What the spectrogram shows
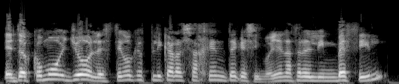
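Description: A young man spins a comic party anecdote, animated and freely swearing as he acts out other people's voices. His voice sits a little high for a man. It is recorded dry and close, with light music behind him. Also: brisk, dry recording, lo-fi sound. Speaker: storyteller on a New Year's Eve show. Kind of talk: comic anecdote told to friends.

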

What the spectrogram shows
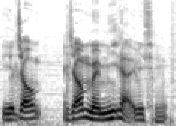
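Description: A man's voice: mid-range voice, brisk, no room sound, soft background music. A young man with an Argentine Rioplatense accent, a podcast host animatedly telling a funny story in casual chat, acting out what people said. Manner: animated storyteller, acts out quotes, laughs often.

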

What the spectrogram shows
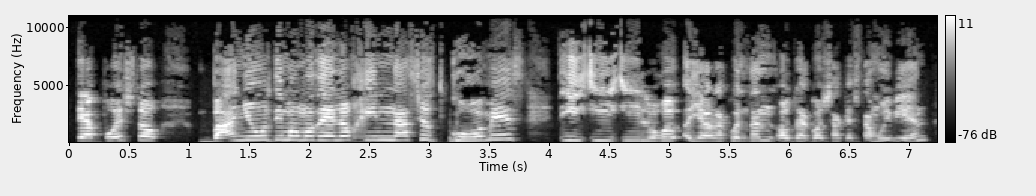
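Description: A woman in casual chat, recapping a show with animated retellings, acting out the lines and swearing freely. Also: sits high, normal speed.

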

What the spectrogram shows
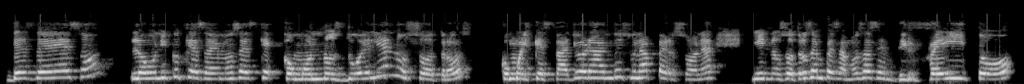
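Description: A woman coach talking casually in an interview, telling stories and acting out what people say. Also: high voice. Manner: expressive storyteller, acts out quoted voices. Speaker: emotional coach.

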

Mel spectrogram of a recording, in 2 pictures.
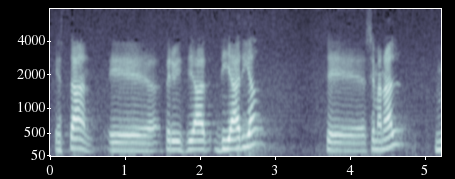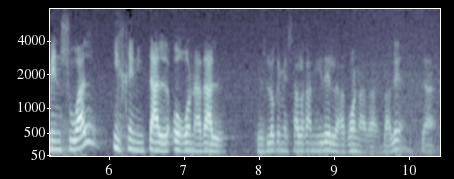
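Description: A man's voice: fairly high pitch, measured pace, lo-fi sound. A man, a podcaster giving an informal talk to an audience, chatty and constantly checking in with his listeners. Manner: chatty, constantly tags sentences with a questioning check.

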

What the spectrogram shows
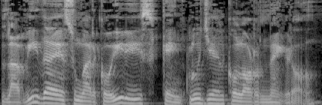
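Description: Low-voiced man reading health advice. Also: expressive, slow pace, a little mellow. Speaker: radio health program host. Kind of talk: scripted radio narration.

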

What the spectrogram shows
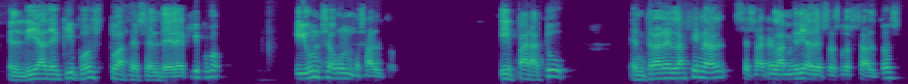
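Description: A man talks easily as an interview guest, explaining things step by step and dropping blunt, colloquial asides. His voice sits at an ordinary pitch. The recording is dry and a little muffled. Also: no room sound. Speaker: retired Olympic gymnast, guest. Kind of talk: casual interview conversation. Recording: dry, slightly dull sound.

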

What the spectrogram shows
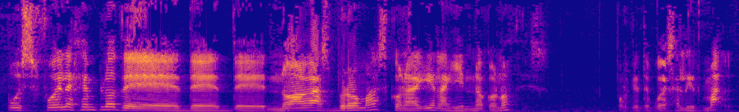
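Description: A man, talking in an easygoing podcast chat at a middle pitch. He tells jokes on himself, loose and self-deprecating, with the rhythm of relaxed banter. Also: moderate pace. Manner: joking, self-deprecating storyteller. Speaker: podcast co-host.

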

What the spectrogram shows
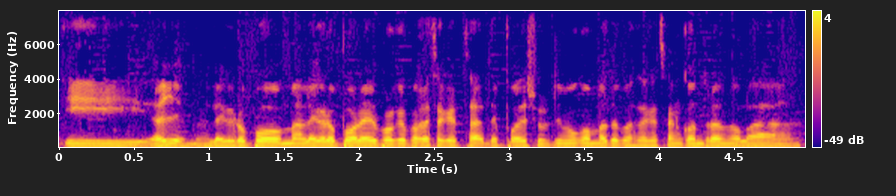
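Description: A man's voice: medium pitch, level tone, fast, darkish tone, muffled recording, soft background music. A man hosting a casual sports chat, rambling with many restarts. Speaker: podcast co-host.

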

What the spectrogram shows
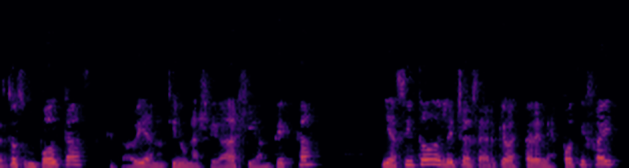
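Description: A woman's voice: medium pitch, slightly rough, lo-fi sound. A woman podcast host with an Argentine Spanish accent, reflective and asking probing questions in casual chat.

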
